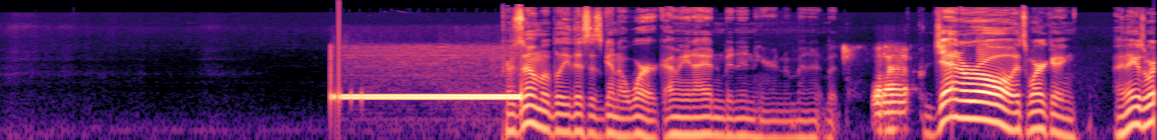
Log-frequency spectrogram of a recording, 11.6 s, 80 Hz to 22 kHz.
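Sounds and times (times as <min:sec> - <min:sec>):
click on a telephone line: 0:03.4 - 0:05.2
speech: 0:05.2 - 0:11.5.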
